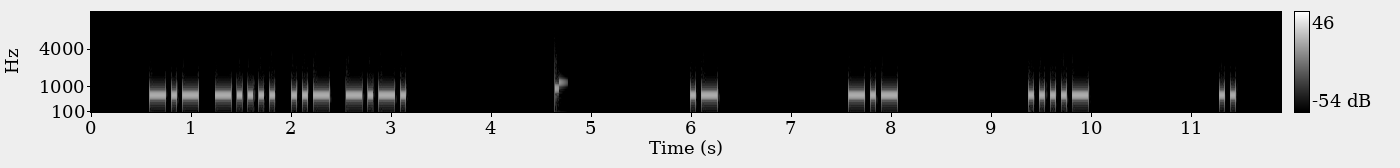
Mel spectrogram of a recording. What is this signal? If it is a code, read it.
Morse code, heard as a keyed tone, about 22 wpm, spaced as for 9 wpm, 700 Hz. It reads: K6UC AK4I
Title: USA Call Signs - 4 Characters - 8x Character Spacing - 22wpm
